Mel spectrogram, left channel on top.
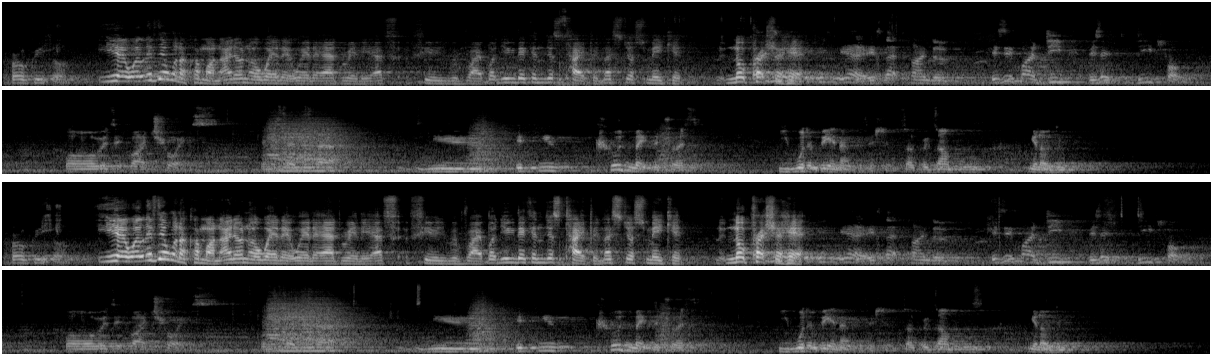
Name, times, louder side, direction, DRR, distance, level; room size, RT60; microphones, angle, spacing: voice 1, 0.1-0.7 2.7-2.9 7.5-9.5 9.9-11.9 12.7-14.2 14.7-15.4 16.0-17.0 17.2-17.7 18.0-19.0 19.9-22.7, left 1 dB, 20° left, 1.1 m, -32 dB
voice 2, 1.0-6.8 7.1-8.0, right 5 dB, 70° right, 0.4 m, -24 dB
voice 3, 4.1-5.1 6.8-7.3 9.2-9.3 9.6-10.6 10.9-11.1 12.2-12.8 13.7-15.0 15.9-16.4 17.1-17.2 17.9-18.2 19.0-19.1 19.4-19.9 21.0-21.1 22.1-22.4, left 1 dB, 55° left, 1.5 m, -46 dB
sound 1, 13.6-13.7 14.6-15.7 16.7-17.2 18.2-18.3 18.6-18.9 19.5-19.6, equal, 15° right, 1.9 m, -33 dB
19.5 x 16.0 x 9.1 m
head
